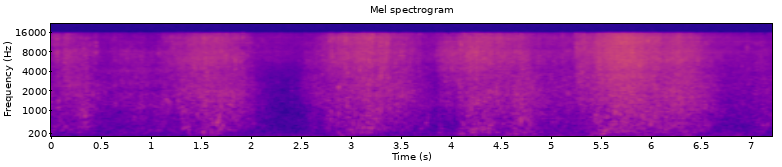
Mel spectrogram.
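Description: Small waves washing against a rocky shore, a soft hiss that swells and fades several times.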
